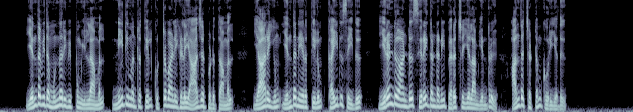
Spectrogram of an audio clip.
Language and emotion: Tamil, neutral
